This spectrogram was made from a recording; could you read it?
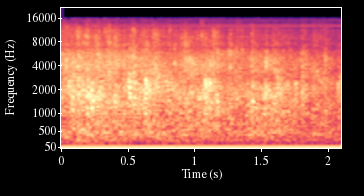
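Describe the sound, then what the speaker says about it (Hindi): An audience claps together in a hall during a spiritual class, a dense, steady wash of applause with no talk over it. "अभी ताली बजाओ अपने लिए"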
